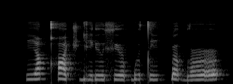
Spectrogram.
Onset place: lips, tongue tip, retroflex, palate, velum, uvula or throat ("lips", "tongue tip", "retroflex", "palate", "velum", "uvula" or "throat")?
uvula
